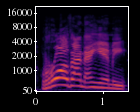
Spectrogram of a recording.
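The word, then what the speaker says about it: Rovaniemi: which was at the time it was in Roa Niami, and that's how you pronounce it, Roa Niami, Finland.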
